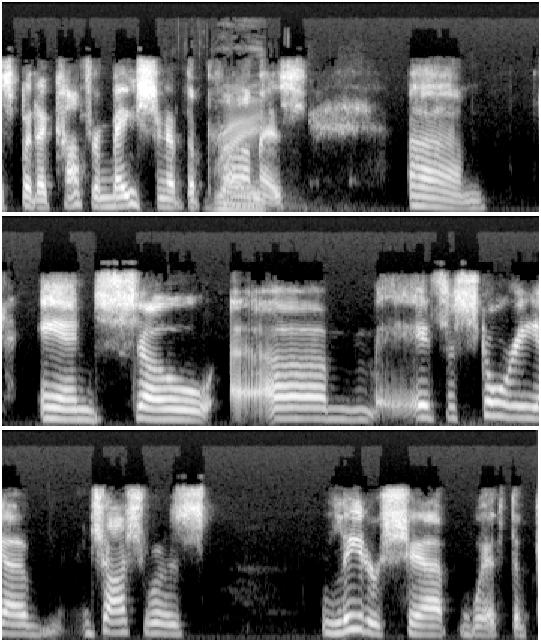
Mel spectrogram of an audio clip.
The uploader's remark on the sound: This episode was recorded during the Covid-19 quarantine. Sound quality may vary because conversations with our guests are taking place over the phone.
